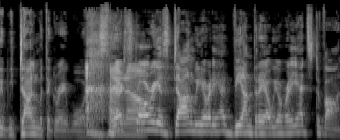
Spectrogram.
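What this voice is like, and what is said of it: Usual voice. Nothing is said of it.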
